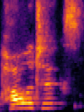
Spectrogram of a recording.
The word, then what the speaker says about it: politics: tell me why the last T is not pronounced like a flap T it's between vowels and it doesn't have stress so politics there you're right when T is between two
